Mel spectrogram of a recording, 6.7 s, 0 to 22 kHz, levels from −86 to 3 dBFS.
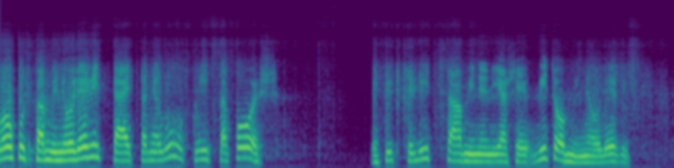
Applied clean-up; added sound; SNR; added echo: neural mask model RNNoise.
